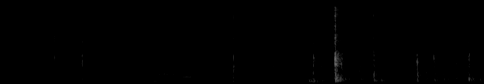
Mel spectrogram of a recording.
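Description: Fingertips tap the black plastic chiclet keys of a dark grey laptop keyboard. Nine short, dry clicks sound at uneven intervals over a quiet background, with one louder, sharper keystroke partway through.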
